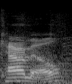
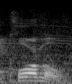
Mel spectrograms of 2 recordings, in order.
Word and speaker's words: caramel: is caramel yeah I know I know it's pronounced caramel all right but Americans say cormel I got my cormel lto and then you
